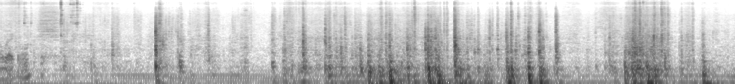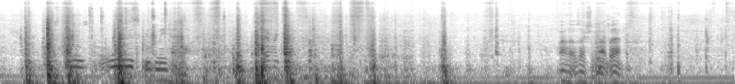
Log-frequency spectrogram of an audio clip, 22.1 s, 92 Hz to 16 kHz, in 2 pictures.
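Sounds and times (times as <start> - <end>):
plastic panel knocking and creaking: 4.2 - 8.6, 9.3 - 19.2.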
